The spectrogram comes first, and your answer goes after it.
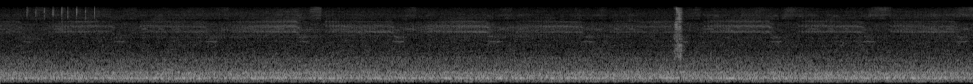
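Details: Worker honey bees attending the queen give a continuous thick droning buzz, low and unbroken, with soft repeated high chirps behind and one sharp click near the end.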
